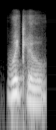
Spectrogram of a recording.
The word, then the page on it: whitlow: Indian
